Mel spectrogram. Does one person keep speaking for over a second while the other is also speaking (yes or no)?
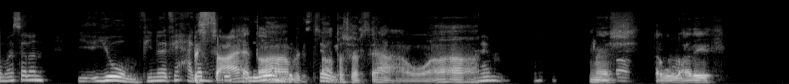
yes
